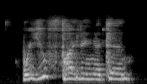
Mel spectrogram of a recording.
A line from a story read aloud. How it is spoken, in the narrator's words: Mom snapped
